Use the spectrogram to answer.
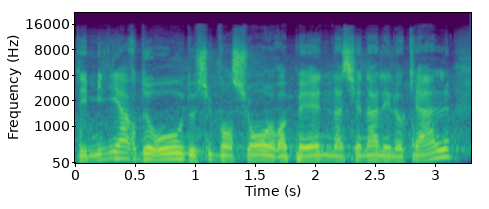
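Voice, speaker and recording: Talking fairly quickly, a man is heard against noticeable background noise. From Lyon area, France. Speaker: ecologist politician. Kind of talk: TV debate. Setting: TV set at an agricultural fair.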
